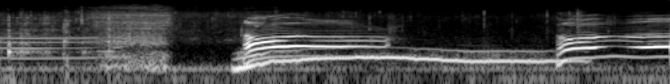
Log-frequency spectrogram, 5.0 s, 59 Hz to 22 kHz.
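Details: Feral cats on a Japanese cat island fight over one fish, captured by GoPro HERO8: after some rustling, a sudden rising yowl swells into a long sustained moan, then a second yowl starts sharply near the end.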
